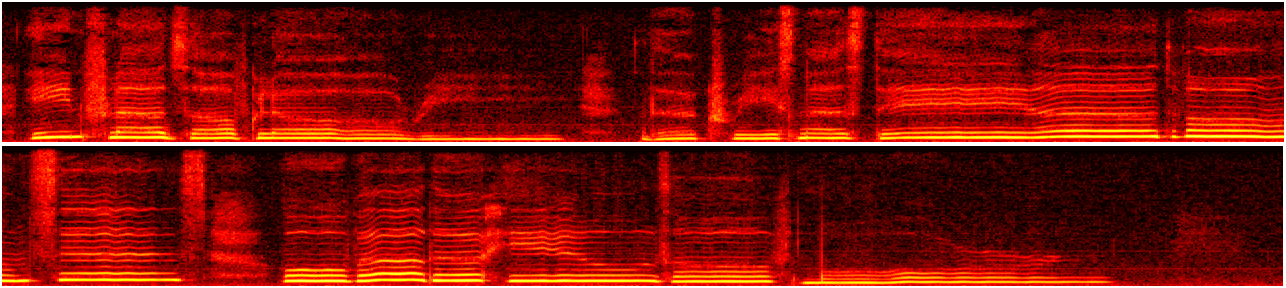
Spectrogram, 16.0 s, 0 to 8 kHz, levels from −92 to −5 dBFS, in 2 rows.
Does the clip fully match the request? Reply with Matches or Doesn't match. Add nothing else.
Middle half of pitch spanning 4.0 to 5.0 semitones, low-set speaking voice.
Doesn't match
